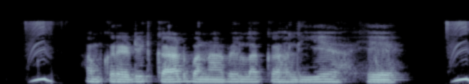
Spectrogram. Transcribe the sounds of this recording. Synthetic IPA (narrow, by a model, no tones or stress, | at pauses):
ɦəmkɾeɖiʈkaɾɖbənabeləɡ̚kːəɦlijehe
